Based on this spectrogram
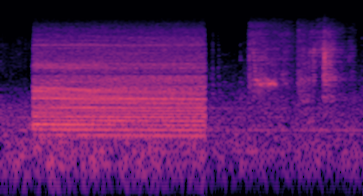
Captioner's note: air pump humming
